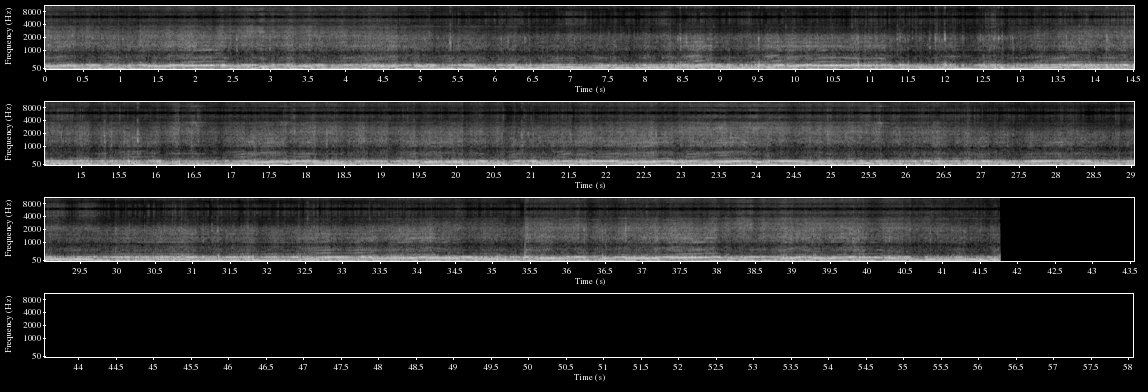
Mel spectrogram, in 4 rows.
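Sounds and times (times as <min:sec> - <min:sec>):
car engine revving: 0:00.0 - 0:41.8.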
